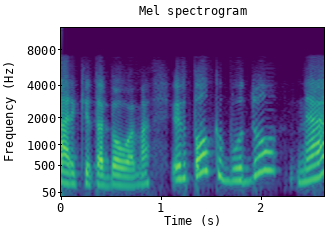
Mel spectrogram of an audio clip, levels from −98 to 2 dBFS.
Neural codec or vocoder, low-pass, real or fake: codec, 16 kHz, 0.3 kbps, FocalCodec; 7.2 kHz; fake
